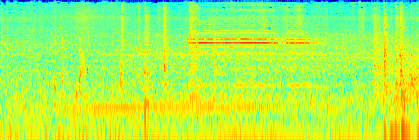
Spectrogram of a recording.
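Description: A vehicle horn sounds once and is held for about a second and a half, over a steady low engine hum and street noise.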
